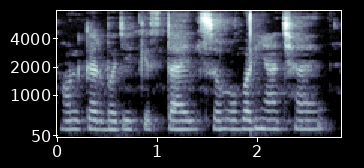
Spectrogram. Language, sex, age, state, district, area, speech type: Maithili, female, 45-60, Bihar, Madhubani, rural, spontaneous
